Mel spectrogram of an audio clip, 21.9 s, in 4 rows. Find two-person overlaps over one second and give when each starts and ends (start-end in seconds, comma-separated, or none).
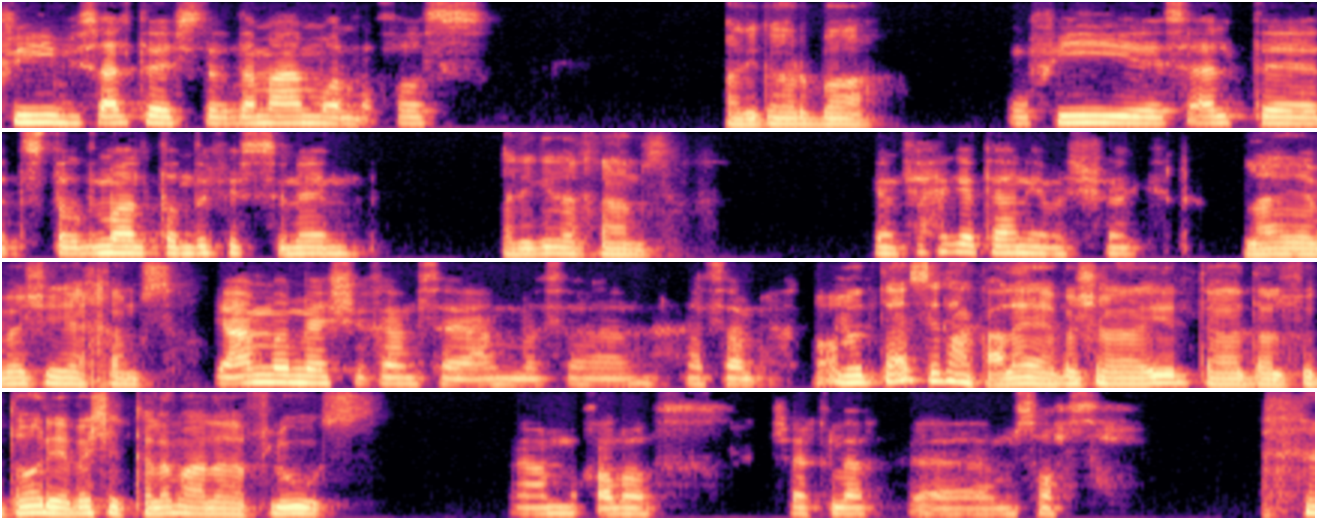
none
